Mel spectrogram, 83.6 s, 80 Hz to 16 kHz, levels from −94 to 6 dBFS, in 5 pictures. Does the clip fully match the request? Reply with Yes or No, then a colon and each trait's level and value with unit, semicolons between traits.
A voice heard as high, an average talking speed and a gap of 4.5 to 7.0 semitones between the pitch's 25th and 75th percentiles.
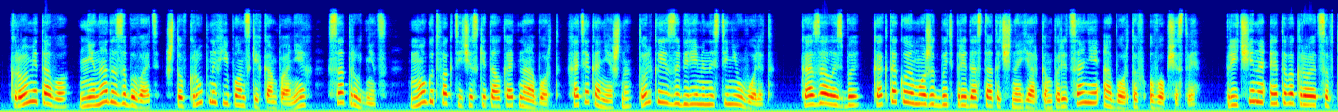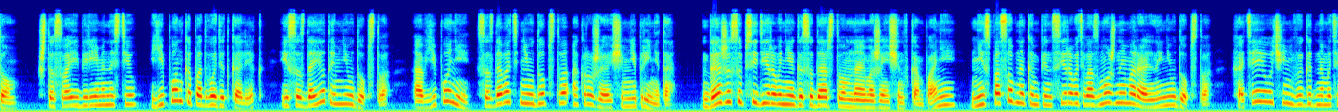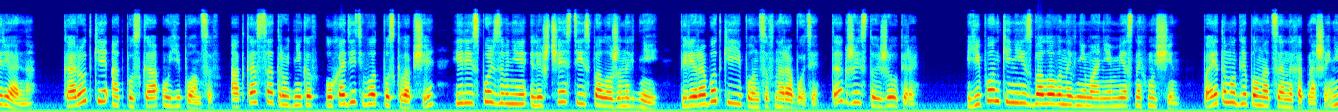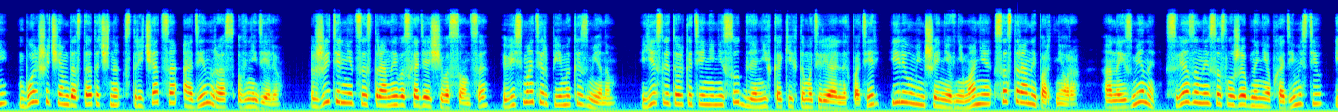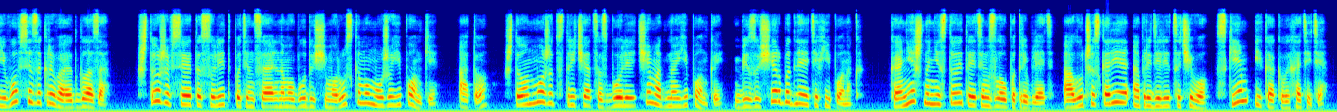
Yes: very high, 265 Hz; average, 140 wpm; wide, 5.6 semitones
